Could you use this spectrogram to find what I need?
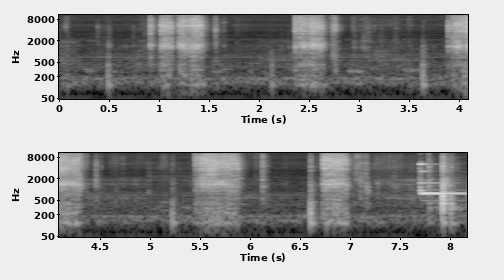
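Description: A tape runner rasps across paper in short strokes.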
